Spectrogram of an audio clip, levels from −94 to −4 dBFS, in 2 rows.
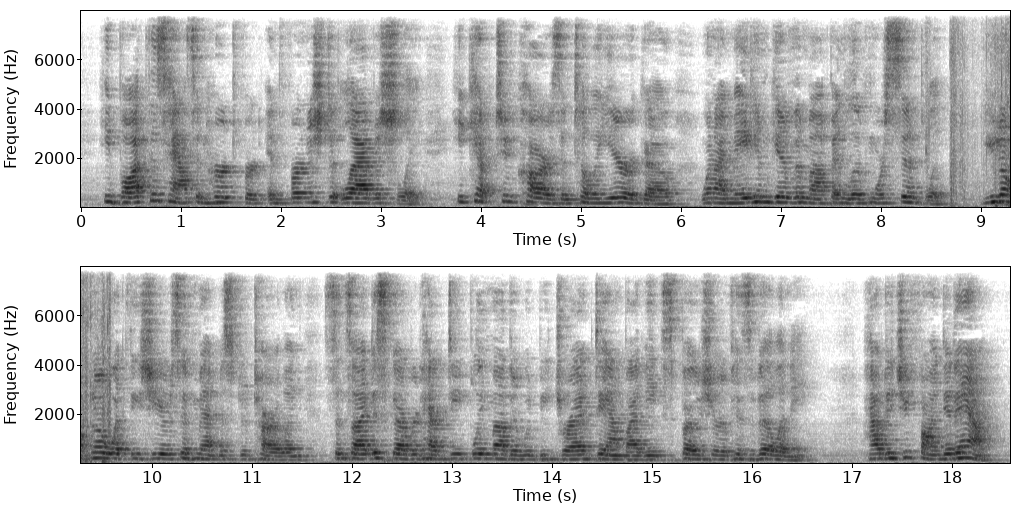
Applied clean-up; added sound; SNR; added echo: none; Crumpling, crinkling; 13 dB; reverberation time 0.7 s.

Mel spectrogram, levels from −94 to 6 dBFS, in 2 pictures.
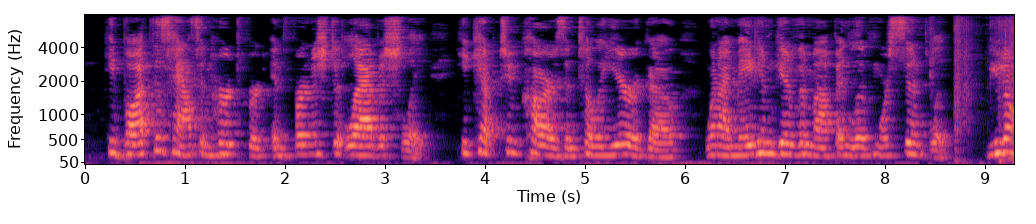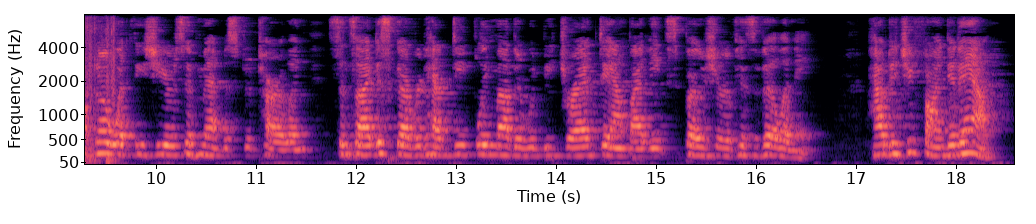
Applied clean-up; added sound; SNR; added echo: classical method WPE with log-MMSE.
